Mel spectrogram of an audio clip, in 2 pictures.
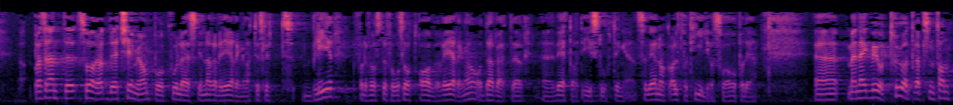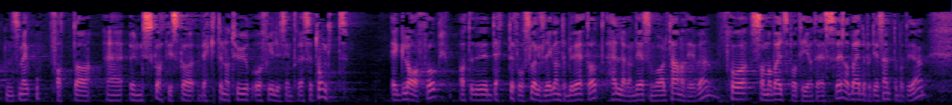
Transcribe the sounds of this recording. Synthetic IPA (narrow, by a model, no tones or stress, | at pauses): ɑpʰɾɛsɪd̪ɛnt̪̚sʋɑːɾəjʊɑt̪̚d̪ɛçɛːmːjʊɑnpʰɔkʰʊlæɪsd̪ɪnɑɾɛʋɪd̪eːɾɪŋɑɾt̪ʰɪlslʉt̪ːbliːɾfɔɾɖ̪ɛfœʁst̪əfoːɾəslɔt̪ʰːɑʋɾɛjeːɾɪŋɑɔ̰d̪æɾæt̪ʰəɾ | ʋeːt̪ɑt̪ɪst̪uːɾt̪ʰɪŋːə̰sɔd̪ɛænɔkːɑlt̪fɔt̪ʰiːlɪ̰ɔ̰sʋɑːɾəpʰɔd̪ɛ | mɛnɛɡʋɪljʊt̪ʰɾʉːɑt̪ɾɛpɾəsn̩t̪ʰɑnt̪n̩sɔmɛɡʊpfɑt̪ːɑœnskəɾɑt̪ʋɪskɑʋɛkt̪ənɑt̪ʰʉːɾɔ̰fɾiːlɪːfsɪnt̪əɾɛsət̪ʰʊŋkt̪ | ɛɾɡlɑːfɔɾʔɑt̪d̪ɛt̪ːəfɔʁslɑːɡətsleːɡɑnɔb̪ʋeːt̪ʰɑt̪ːhɛlːəɾɛnd̪ɛsɔmʋɑɾɑlt̪ʰæʁnɑt̪ʰiːʋəfɾɔsɑmːɑɾbæɪspɑʁt̪ʰiːət̪ʰɪlɛsʋeːɑɾbæɪd̪əpʰɑt̪iːəsɛnt̪əɾpɑɾt̪iːə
